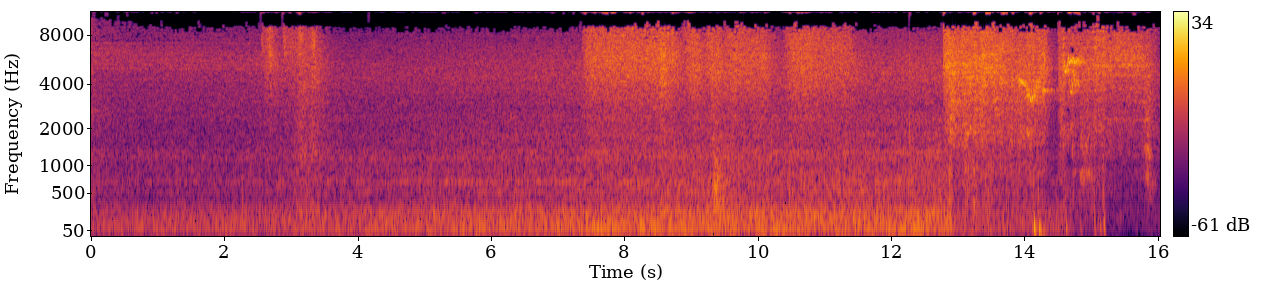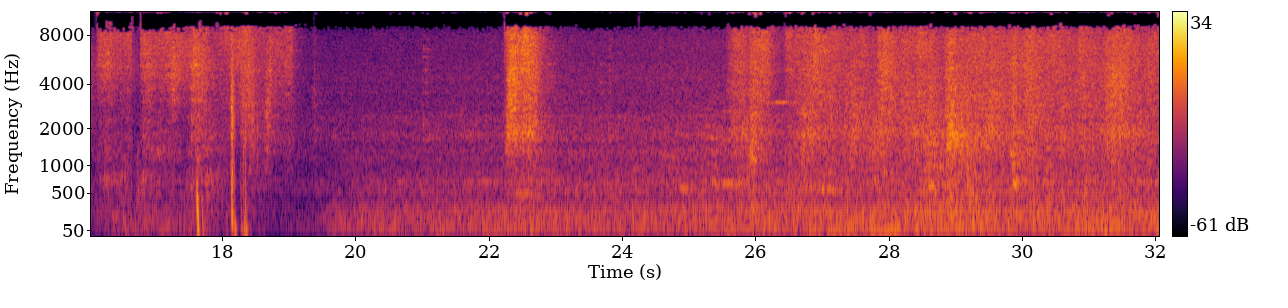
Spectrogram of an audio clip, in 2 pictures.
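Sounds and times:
compressed air hissing: 2.5 - 3.6, 7.4 - 11.5, 12.8 - 19.2, 22.2 - 23.0.

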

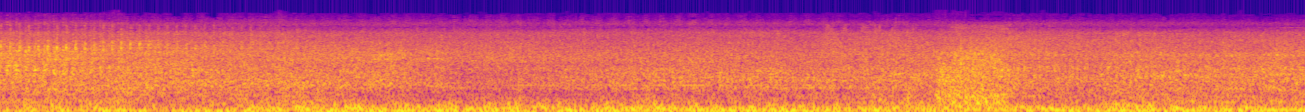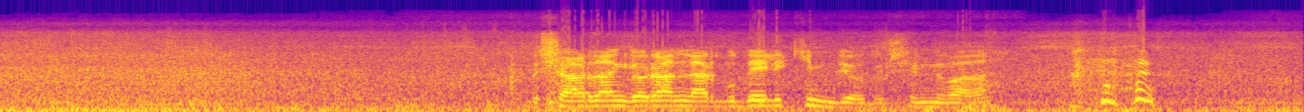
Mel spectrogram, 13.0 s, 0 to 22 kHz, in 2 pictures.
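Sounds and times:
city traffic: 0.0 - 13.0
wind rumbling on microphone: 0.0 - 13.0
brief whoosh: 4.6 - 5.4.

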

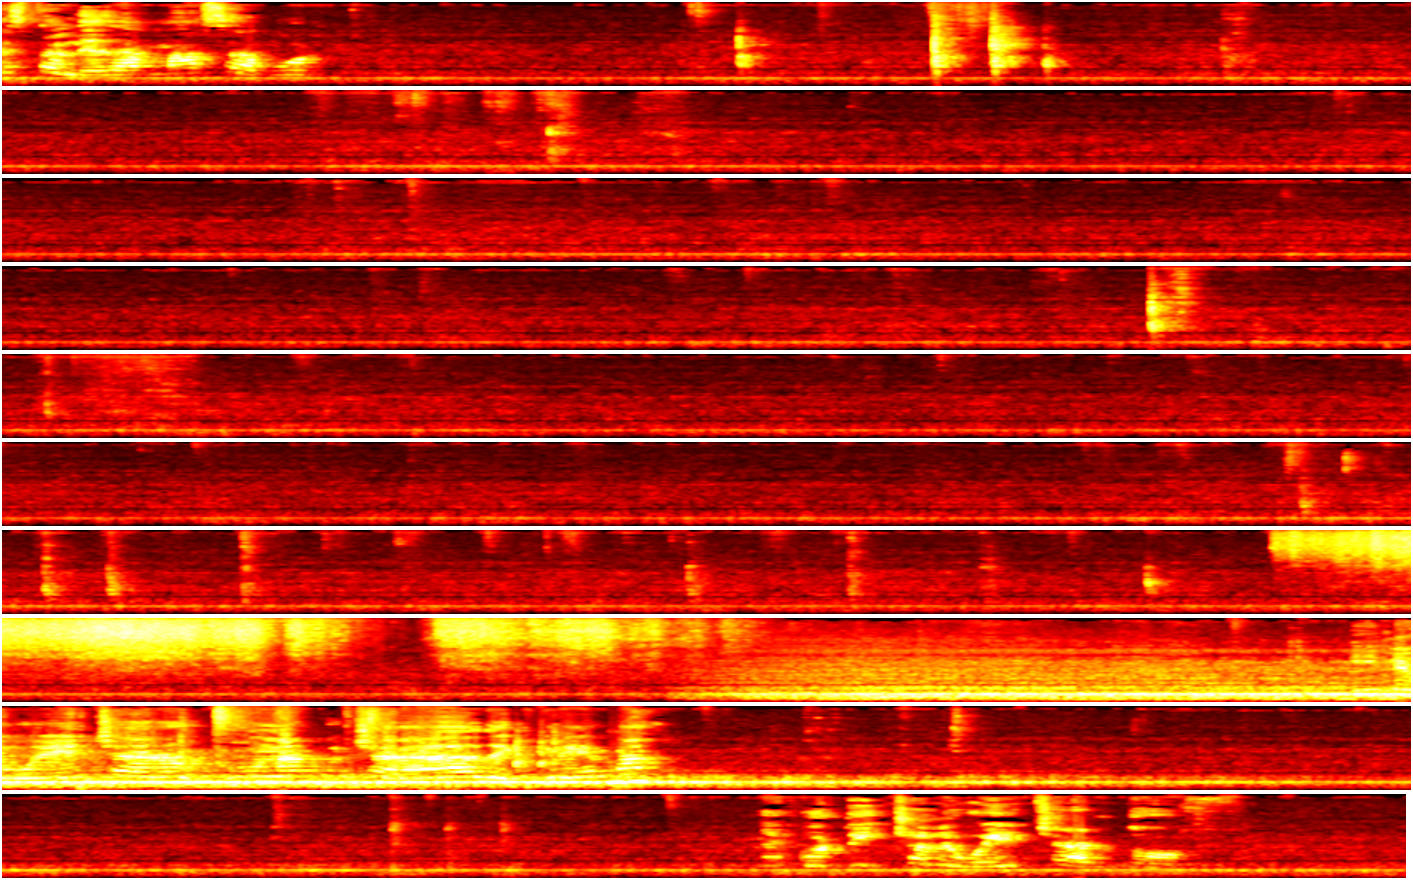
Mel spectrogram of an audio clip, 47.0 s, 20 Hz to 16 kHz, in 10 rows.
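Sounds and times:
kitchen appliance humming: 27.2 - 46.9.

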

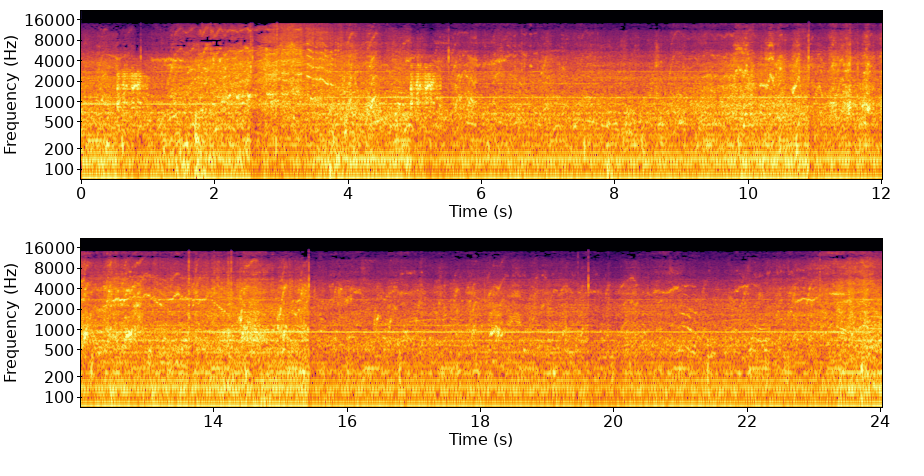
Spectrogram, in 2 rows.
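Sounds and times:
rc car motors whining: 0.0 - 24.0
steady low hum: 0.0 - 24.0.

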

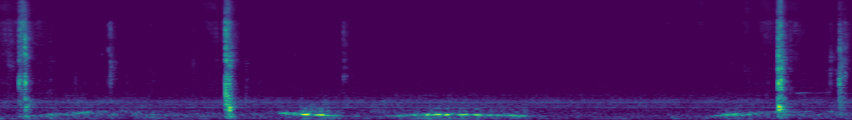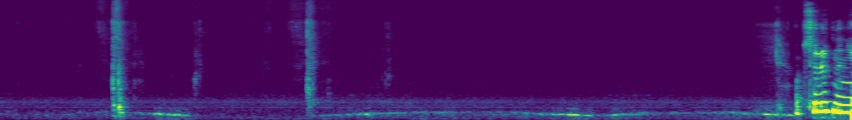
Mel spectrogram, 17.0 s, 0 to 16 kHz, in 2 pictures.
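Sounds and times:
cards clicking and tapping: 0.0 - 1.3, 2.0 - 2.5, 7.6 - 8.6, 9.4 - 10.6, 11.4 - 12.4.

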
